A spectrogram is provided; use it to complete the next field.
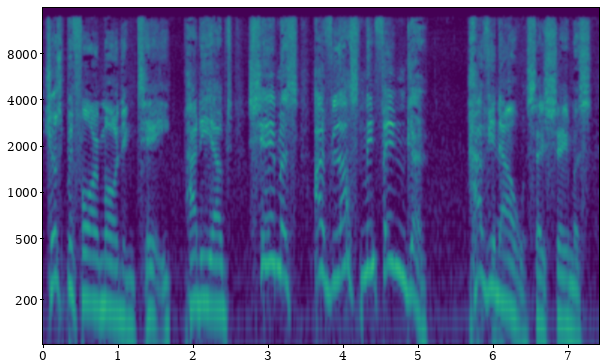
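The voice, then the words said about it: Poor attempt at Irish accent. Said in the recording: “I've been accused of having the worst Irish accent ever ... That wasn't Irish, was it? ... that's not Irish.”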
